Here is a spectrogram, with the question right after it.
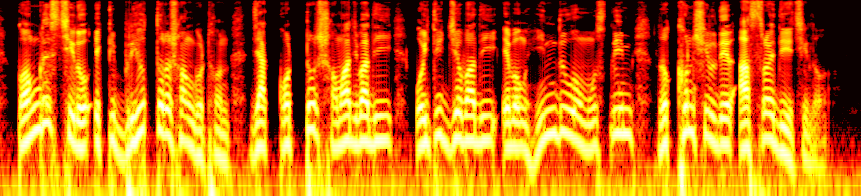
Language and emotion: Bengali, neutral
